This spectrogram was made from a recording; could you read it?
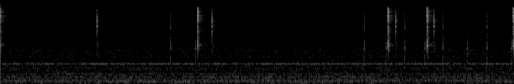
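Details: KitchenAid mixer, DC motor plugged back in: faint irregular clicking over quiet hum, relay chattering; failed 470 µF electrolytic capacitor in power supply.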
